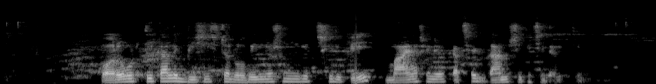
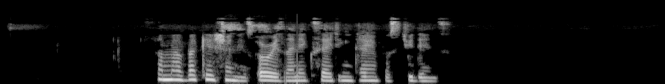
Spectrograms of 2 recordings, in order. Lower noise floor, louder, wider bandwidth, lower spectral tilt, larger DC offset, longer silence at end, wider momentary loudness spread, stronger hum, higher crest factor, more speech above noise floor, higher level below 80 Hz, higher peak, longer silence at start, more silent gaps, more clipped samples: second, -60 dBFS vs -70 dBFS; second, -27 LUFS vs -15 LUFS; about the same, 9.6 kHz vs 9.6 kHz; first, -6 dB/octave vs -3.5 dB/octave; neither; second, 0.75 s vs 2.15 s; about the same, 13 LU vs 12 LU; neither; about the same, 20 dB vs 18 dB; second, 34 dB vs 55 dB; about the same, -60 dBFS vs -56 dBFS; second, -6 dBFS vs 0 dBFS; second, 0.7 s vs 1.6 s; neither; neither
